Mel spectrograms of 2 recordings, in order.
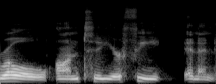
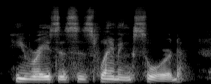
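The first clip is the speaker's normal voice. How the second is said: plain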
